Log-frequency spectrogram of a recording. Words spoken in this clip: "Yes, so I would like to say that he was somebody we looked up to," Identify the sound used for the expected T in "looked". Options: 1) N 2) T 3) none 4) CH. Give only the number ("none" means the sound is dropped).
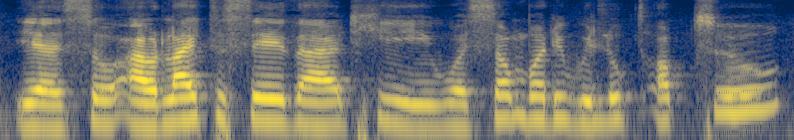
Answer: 2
